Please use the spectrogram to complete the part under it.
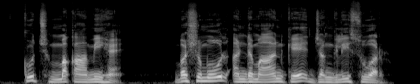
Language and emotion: Urdu, neutral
